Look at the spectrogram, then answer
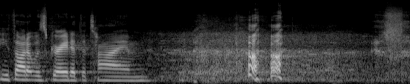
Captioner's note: laughter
